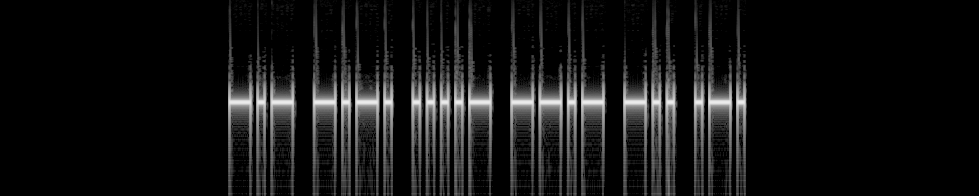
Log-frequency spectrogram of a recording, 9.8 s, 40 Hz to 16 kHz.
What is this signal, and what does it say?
Morse code, heard as a keyed tone, about 17 wpm, 700 Hz. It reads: KC4QDR
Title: USA Call Signs - 6 Characters - Repeated 2x - 17wpm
